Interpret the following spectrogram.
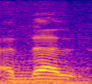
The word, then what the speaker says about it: ذال: مثل النطق في الثاء ينطقونها ساء. نعم. في الذال ينطقونها زاء.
